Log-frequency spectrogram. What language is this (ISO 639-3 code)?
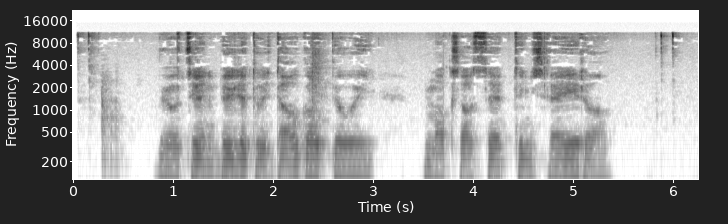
lav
